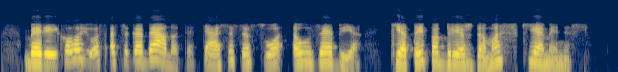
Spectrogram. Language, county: Lithuanian, Vilnius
